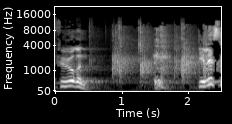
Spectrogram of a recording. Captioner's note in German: Beifall AfD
